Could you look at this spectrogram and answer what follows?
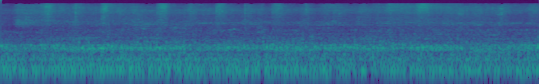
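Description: A tour boat's engine running steadily under way, a constant low drone.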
